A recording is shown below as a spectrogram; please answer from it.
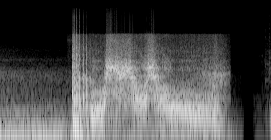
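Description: A roar sound effect, an animal-like growl that breaks in suddenly about a second in and lasts about two and a half seconds before fading out. It follows the dying tail of the highlight music.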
